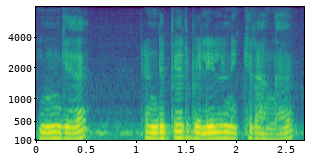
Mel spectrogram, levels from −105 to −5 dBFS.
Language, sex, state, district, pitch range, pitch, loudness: Tamil, male, Tamil Nadu, Nilgiris, 125-140 Hz, 130 Hz, -14 LUFS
